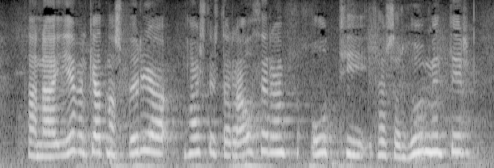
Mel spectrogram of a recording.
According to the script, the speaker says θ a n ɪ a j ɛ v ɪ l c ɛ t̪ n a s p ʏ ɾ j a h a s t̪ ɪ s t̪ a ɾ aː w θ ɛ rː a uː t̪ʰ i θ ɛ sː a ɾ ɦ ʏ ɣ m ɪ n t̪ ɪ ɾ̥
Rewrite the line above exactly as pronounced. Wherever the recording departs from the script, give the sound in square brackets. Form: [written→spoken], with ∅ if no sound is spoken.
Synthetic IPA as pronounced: θ a n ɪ a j ɛ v ɪ l c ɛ t̪ n a s p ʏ ɾ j a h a s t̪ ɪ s t̪ a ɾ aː w θ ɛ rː a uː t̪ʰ i θ ɛ sː a ɾ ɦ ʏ ɣ m ɪ n t̪ ɪ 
